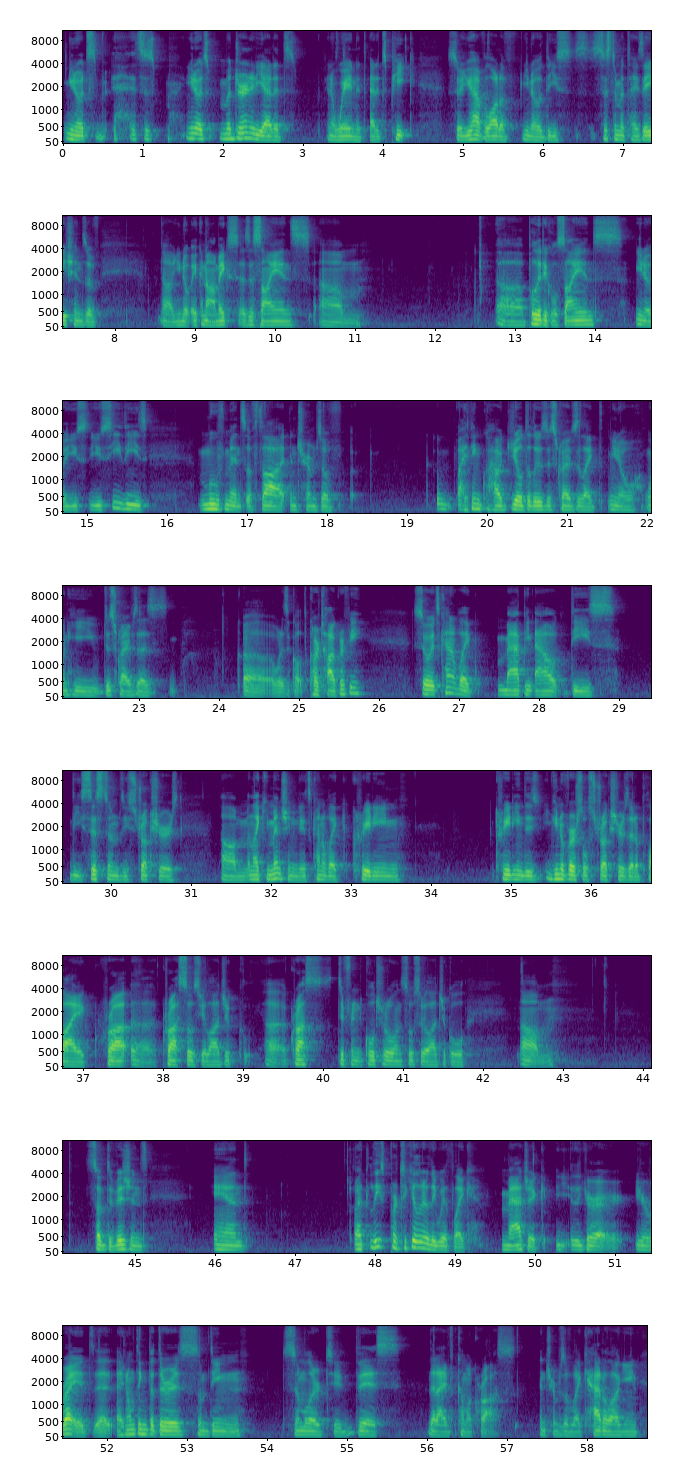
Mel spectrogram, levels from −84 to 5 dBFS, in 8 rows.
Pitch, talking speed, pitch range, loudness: 115 Hz, 145 wpm, 110-130 Hz, -21 LUFS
